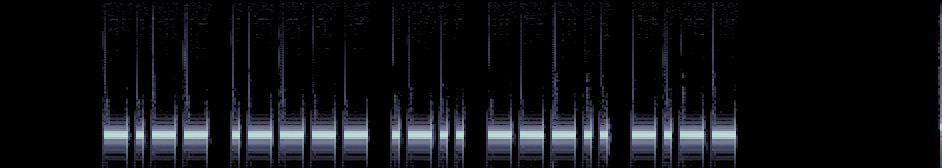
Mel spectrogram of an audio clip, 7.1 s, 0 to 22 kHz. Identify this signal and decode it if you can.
Morse code, heard as a keyed tone, about 20 wpm, 700 Hz. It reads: Y1L8Y
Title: Code Groups - 5 Letter:Numbers - 20wpm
